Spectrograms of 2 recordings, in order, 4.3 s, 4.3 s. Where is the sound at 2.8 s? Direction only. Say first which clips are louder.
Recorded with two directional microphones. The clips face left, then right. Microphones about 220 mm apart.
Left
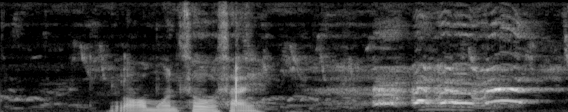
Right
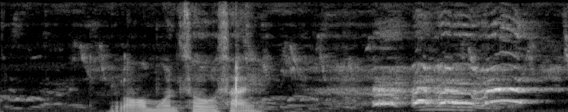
Right 1 dB; 40° right (ahead or behind).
